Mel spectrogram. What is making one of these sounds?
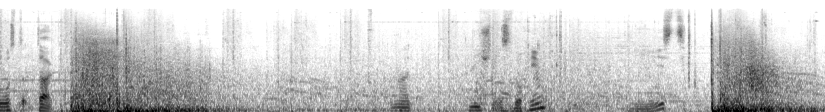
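Gunfire cracks in bursts.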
